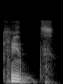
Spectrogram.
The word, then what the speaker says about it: Kind: It's the German term kind, but in German it mean it it's kind or it's pronounced k pronounced kint.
